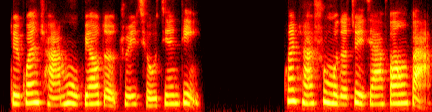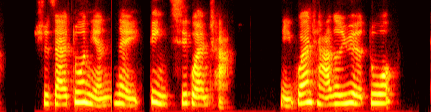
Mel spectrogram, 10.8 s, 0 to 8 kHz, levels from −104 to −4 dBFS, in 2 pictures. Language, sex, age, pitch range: Chinese, female, 10-29, 205-255 Hz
